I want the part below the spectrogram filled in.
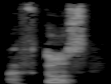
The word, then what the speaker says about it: αυτός: And we mentioned as well before that αυτή, αυτός is spelled with AU, and that this combination of AU, or the Greek letters that look like A and U, is giving us αφ.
